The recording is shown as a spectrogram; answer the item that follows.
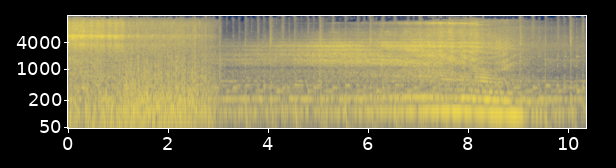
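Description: Propeller plane's engine running with loud propeller wash beside the aircraft. After a cut about three seconds in, the plane's engine drone is heard on its takeoff run and climb-out, falling in pitch as it passes near the end, with background music underneath.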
